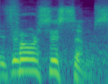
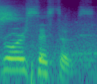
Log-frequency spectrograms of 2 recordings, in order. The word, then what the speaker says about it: Frore Systems: I'm here with Seishu from Frore, how do you pronounce it? Frore Systems. Frore Systems.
